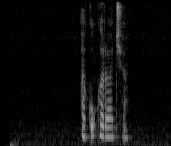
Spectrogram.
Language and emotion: Russian, neutral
